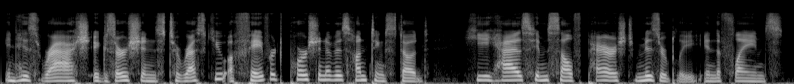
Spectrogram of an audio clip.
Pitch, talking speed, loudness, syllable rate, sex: 175 Hz, 160 wpm, -20 LUFS, 4.7 syllables/s, female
